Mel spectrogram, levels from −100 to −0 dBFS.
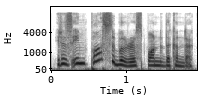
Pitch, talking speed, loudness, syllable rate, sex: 230 Hz, 185 wpm, -18 LUFS, 6.9 syllables/s, female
